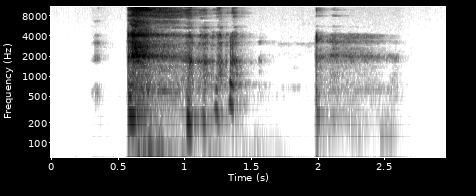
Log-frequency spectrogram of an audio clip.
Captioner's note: laughs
